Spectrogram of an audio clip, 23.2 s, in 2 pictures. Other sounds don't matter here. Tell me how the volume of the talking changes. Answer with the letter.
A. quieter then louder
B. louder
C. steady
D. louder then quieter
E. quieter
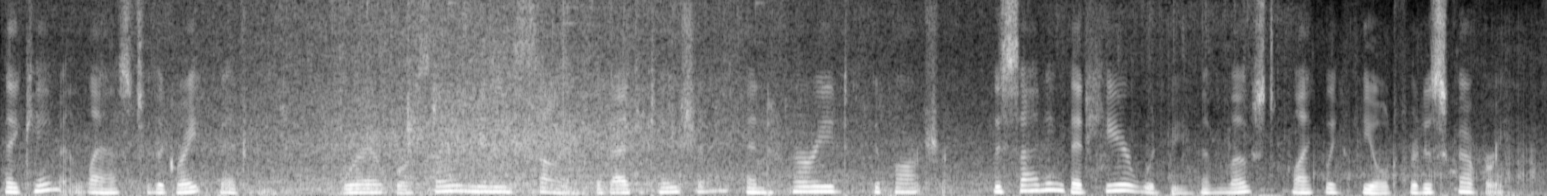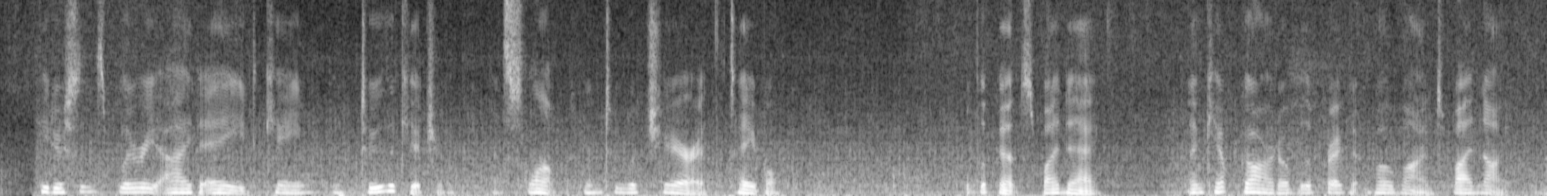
C.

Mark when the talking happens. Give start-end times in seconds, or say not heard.
0.0-17.5, 18.9-23.1.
